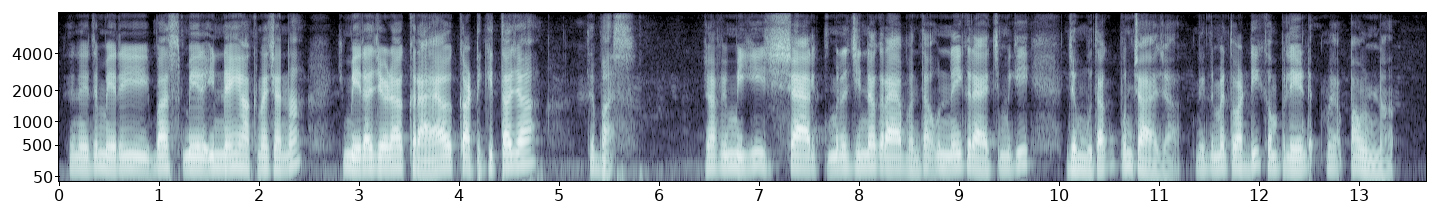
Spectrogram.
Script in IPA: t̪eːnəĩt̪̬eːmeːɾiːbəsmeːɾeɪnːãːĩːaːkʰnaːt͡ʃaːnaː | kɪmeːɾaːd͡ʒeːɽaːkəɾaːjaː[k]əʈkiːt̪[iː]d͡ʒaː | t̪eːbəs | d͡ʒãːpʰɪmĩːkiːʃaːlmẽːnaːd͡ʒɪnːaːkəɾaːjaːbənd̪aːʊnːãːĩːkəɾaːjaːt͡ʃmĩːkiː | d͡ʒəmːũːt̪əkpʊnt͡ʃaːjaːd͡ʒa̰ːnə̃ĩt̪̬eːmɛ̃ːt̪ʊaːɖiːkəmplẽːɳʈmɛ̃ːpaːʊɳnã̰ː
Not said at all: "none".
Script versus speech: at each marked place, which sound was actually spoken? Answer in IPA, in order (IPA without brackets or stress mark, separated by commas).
k, aː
